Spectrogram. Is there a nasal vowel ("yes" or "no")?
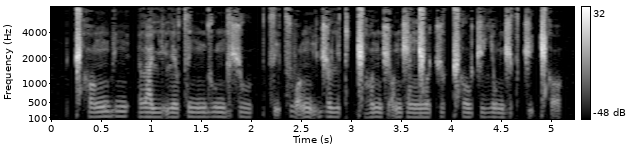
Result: no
